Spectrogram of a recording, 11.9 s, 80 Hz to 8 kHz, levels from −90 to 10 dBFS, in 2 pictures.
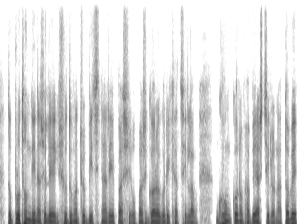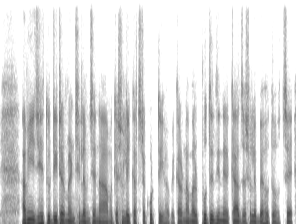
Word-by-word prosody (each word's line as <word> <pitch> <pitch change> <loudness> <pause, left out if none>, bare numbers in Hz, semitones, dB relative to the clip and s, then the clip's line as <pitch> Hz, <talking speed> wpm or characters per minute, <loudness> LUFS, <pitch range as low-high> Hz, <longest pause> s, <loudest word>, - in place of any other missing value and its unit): তো - - +3
১ম 140 0 +6
দিন 120 -1 +4
আসলে 105 0 +2 0.2
শুধুমাত্র 105 -3 0
বিছানার 100 +1 -2
এপাশে 95 0 -3
ওপাশে 100 +1 -2
গড়াগড়ি 100 -1 +2
খাচ্ছিলাম। 85 -1 -4 0.5
ঘুম 115 0 +3
কোনোভাবেই 105 -1 +2
আসছিল 95 +1 -4
না। - - -6
তবে 130 +5 +4 0.5
আমি 125 +2 +5
যেহেতু 120 +1 +2
ডিটারমাইনড 110 -3 +3
ছিলাম 100 -1 0
যে 105 - +1
না 90 - 0
আমাকে 95 +3 -9
আসলে 105 0 -2
এই - - -21
কাজটা 100 -1 -3
করতেই 135 -9 -3
হবে, 95 - -11
কারণ 100 -2 -2
আমার 105 +1 +1
প্রতিদিনের 125 -6 +2
কাজ 105 -1 +3 0.4
ব্যাহত 95 -1 -1
হচ্ছে 100 -1 -6
105 Hz, 165 wpm, -22 LUFS, 100-115 Hz, 0.5 s, ১ম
